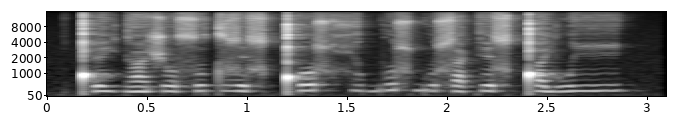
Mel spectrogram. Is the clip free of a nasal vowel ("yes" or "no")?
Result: no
